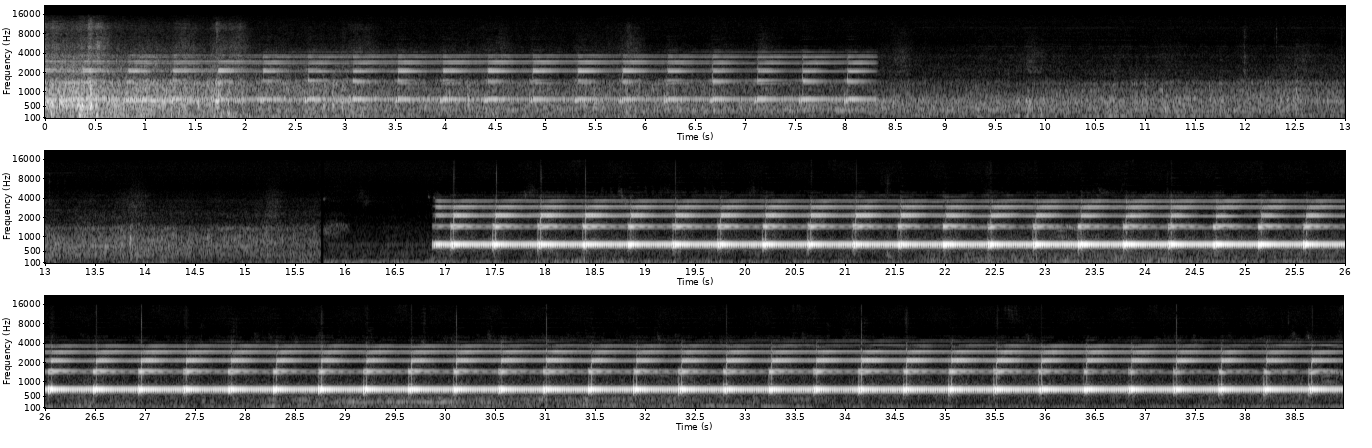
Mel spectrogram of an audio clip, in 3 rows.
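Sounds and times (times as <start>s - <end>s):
level-crossing warning bell: 0.0s - 8.5s, 16.8s - 38.9s
passing train rumble: 0.0s - 38.9s.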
